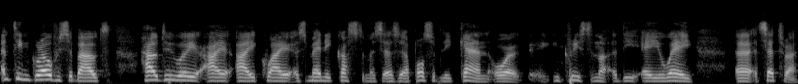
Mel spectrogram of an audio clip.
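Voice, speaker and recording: A man's high voice with a Dutch accent, ordinary pitch variation and a fairly quick pace, dry and close with no echo over a quiet background. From Netherlands. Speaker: marketing executive. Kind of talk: interview.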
